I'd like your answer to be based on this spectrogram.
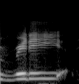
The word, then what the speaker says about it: Reddy: so Ready, Hannah Ready, so Ready is R-E-D-D-Y. – That's awesome. And Hannah's with an H at the end, so H-A-N-N-A-H.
